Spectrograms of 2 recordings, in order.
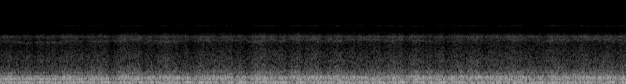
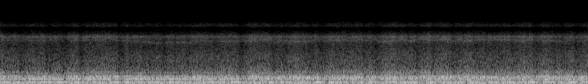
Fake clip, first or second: second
